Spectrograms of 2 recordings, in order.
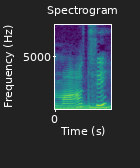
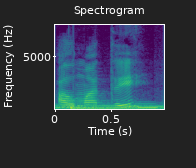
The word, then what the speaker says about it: Almaty: maybe a little bit lost on Marty or better pronounce Almaty is the largest city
